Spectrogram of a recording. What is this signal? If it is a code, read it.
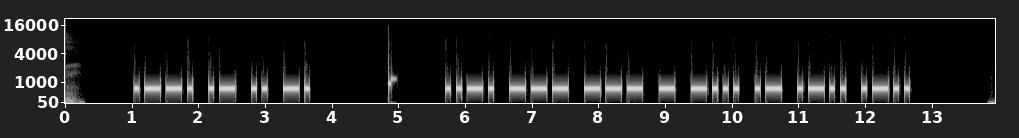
Morse code, heard as a keyed tone, about 15 wpm, 700 Hz. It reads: PAIN FOOTBALL
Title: Sentences from Top 1600 Words - New Word Drill Alt - 15wpm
